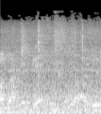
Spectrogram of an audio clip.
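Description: A few light clicks of metal spoons against glass sundae bowls, under faint voices.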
